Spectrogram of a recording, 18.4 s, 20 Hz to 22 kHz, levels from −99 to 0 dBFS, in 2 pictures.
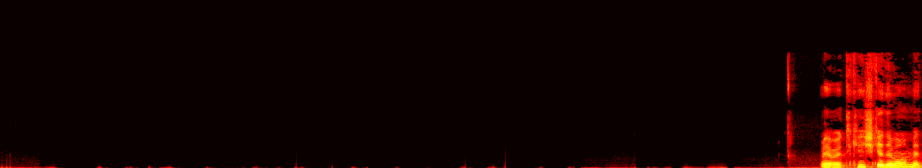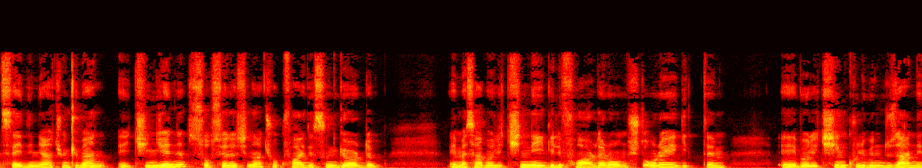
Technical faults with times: none

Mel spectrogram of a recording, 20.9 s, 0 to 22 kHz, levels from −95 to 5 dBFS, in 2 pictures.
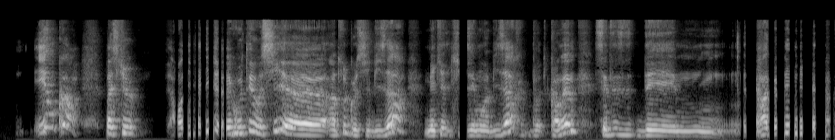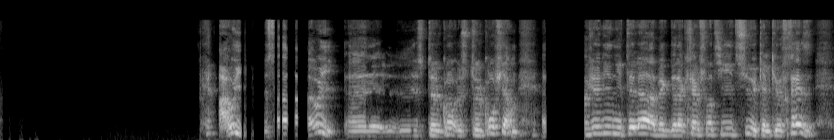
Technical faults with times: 2.17-2.85 digital broadcast dropout
5.72-5.86 digital broadcast dropout
9.24-11.78 digital broadcast dropout
13.43-14.31 digital broadcast dropout
17.24-17.76 digital broadcast dropout

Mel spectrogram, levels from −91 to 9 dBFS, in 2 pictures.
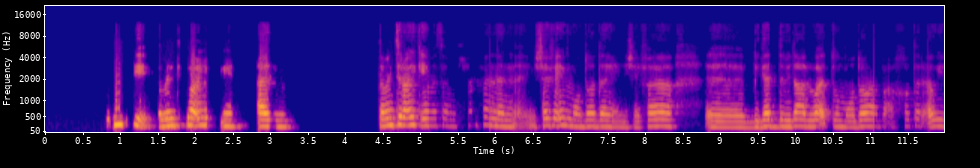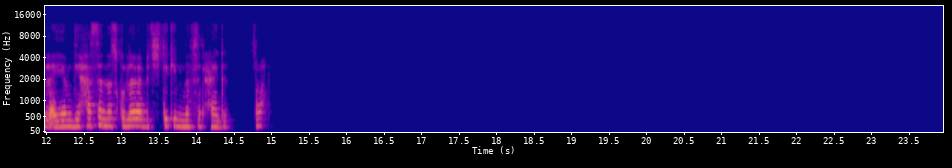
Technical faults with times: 0.93-1.01 microphone overload
0.95 microphone volume stepped down
1.93-2.01 microphone overload
1.95 microphone volume stepped down
2.86-2.96 microphone overload
2.97 microphone volume stepped down
4.80 microphone volume stepped down
5.12-5.93 sudden gain jump
11.05-11.78 sudden gain jump

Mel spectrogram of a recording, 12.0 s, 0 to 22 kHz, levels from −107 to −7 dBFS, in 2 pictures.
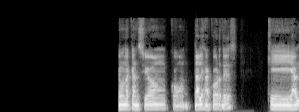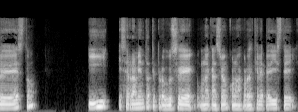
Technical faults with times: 0.00-2.38 audio dropout to silence

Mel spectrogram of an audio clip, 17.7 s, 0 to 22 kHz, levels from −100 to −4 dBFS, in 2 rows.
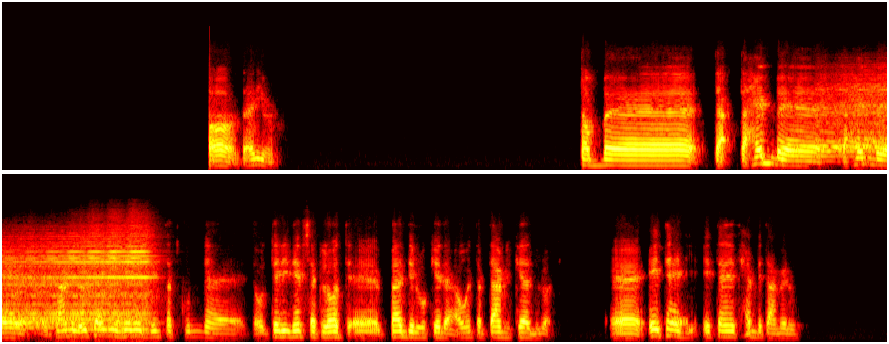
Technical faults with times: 0.00-2.07 audio dropout to silence
8.12-10.60 feedback echo between two devices

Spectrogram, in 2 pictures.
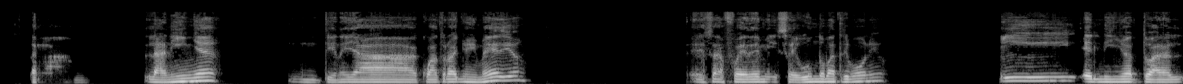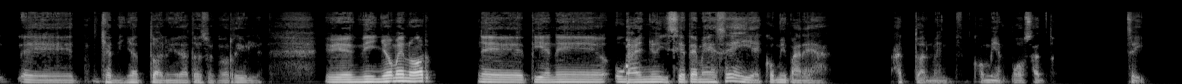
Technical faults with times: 18.06-18.11 damaged data in a compressed stream

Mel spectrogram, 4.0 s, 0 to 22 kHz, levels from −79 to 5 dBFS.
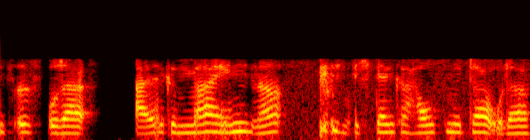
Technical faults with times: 0.00-3.98 GSM full-rate codec
1.16-1.21 lost GSM frames
2.06-3.98 low bit depth with dither
2.72-2.75 lost GSM frames

